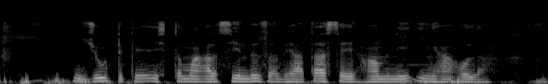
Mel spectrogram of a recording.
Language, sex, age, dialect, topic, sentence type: Bhojpuri, male, 18-24, Southern / Standard, agriculture, statement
